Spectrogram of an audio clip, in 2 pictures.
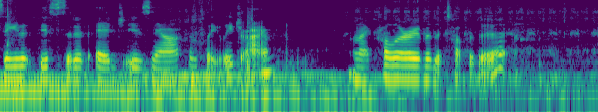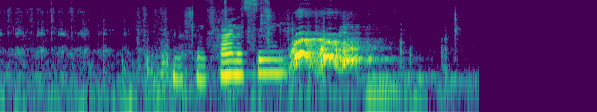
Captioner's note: red woof woofs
